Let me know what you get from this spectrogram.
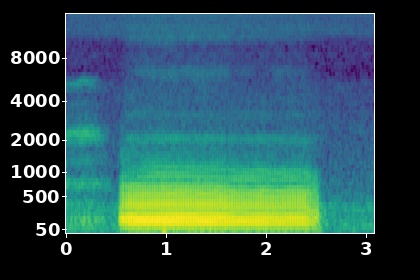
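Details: Pekingese Waffle asleep, letting out a single long snore of about two seconds, a steady, deep, buzzing rattle rich in low tones, with quiet before and after.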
